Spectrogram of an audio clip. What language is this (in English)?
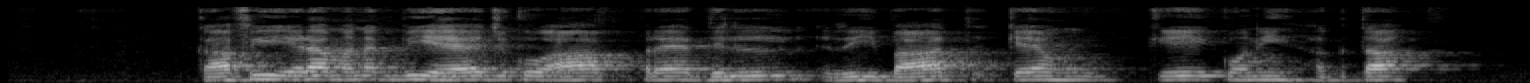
Marwari (Pakistan)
